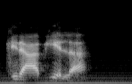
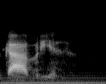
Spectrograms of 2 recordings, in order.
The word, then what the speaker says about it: Gabriela: Decimos Graviela, cuando lo correcto es Gabriela.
